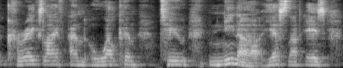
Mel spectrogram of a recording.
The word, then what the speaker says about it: Nenagh: The name of this town, it's sounds like the noise you used to make of a police car when we were kids. Nina. This is Nenina.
